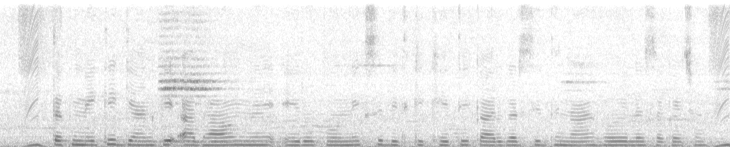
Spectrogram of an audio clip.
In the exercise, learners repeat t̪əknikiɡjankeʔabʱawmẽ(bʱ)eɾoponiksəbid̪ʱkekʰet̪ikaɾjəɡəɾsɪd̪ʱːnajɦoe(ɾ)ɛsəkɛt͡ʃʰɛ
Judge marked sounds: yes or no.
no, no

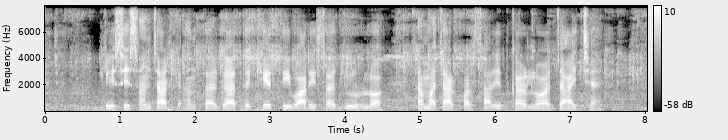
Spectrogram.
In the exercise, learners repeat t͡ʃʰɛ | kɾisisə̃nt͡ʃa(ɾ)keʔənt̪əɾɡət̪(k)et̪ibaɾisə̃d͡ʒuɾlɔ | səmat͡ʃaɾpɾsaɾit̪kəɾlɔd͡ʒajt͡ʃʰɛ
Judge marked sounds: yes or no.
yes, no

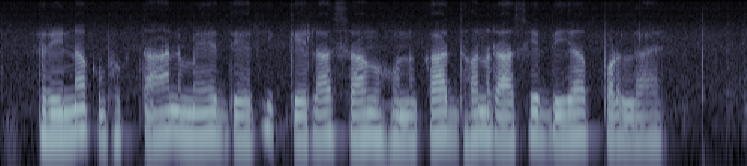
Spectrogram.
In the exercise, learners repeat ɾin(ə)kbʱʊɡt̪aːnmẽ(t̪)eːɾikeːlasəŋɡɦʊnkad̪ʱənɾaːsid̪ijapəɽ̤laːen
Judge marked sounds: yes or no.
yes, no

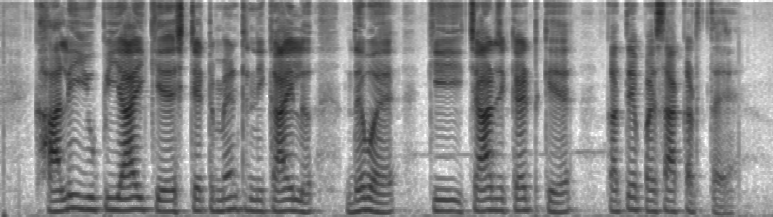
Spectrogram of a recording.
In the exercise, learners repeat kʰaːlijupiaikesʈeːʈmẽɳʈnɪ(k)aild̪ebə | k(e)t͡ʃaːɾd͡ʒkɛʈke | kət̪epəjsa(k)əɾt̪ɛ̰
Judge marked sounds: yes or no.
yes, no, yes

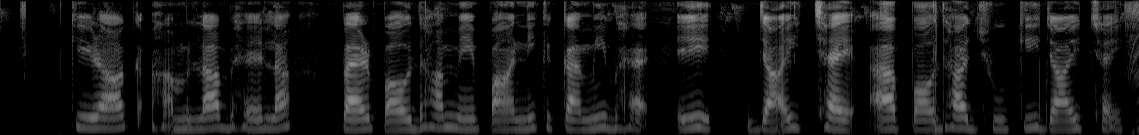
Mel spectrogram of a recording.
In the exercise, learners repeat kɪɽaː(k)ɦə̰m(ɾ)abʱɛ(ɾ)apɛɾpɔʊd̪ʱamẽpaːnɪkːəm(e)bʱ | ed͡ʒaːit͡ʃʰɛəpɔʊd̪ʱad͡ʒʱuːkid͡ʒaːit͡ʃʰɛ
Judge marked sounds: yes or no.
yes, no, no, no

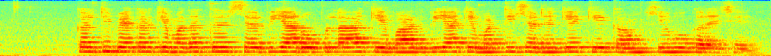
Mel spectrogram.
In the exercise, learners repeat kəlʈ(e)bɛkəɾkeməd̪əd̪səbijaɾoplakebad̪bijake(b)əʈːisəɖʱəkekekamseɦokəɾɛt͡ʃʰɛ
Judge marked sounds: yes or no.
no, no

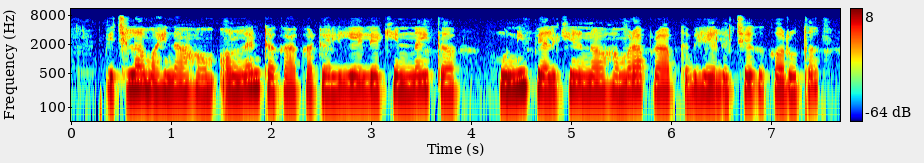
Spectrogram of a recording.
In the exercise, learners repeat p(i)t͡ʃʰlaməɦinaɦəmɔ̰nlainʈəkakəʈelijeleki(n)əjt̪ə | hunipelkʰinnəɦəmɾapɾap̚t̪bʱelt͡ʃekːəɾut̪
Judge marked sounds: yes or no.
yes, no

